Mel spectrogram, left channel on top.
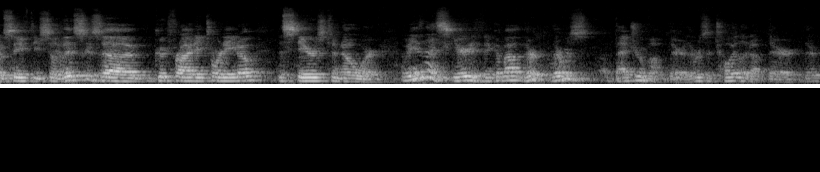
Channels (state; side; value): silent; right; digital silence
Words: safety. So this is a Good Friday tornado, the stairs to nowhere. I mean, isn't that scary to think about? There was a bedroom up there. There was a toilet up there.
